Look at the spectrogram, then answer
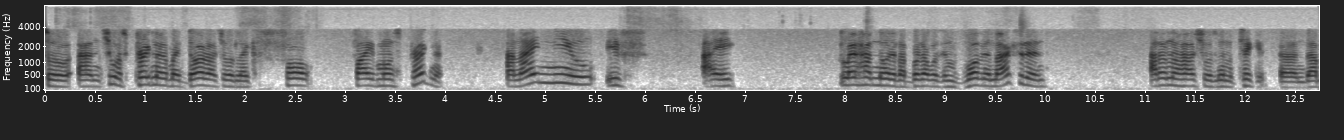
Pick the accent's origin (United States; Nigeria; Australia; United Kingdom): Nigeria; I'm from Nigeria originally.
